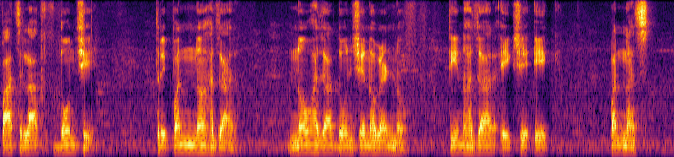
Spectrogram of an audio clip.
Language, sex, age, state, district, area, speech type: Marathi, male, 60+, Maharashtra, Mumbai Suburban, urban, spontaneous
